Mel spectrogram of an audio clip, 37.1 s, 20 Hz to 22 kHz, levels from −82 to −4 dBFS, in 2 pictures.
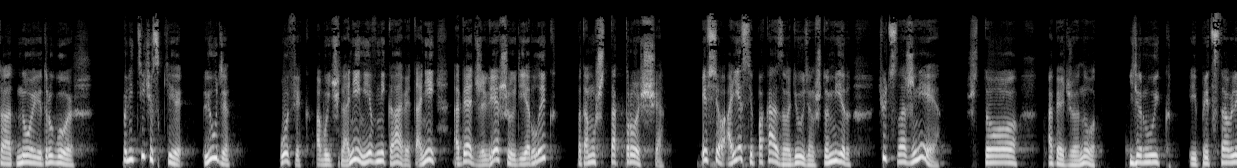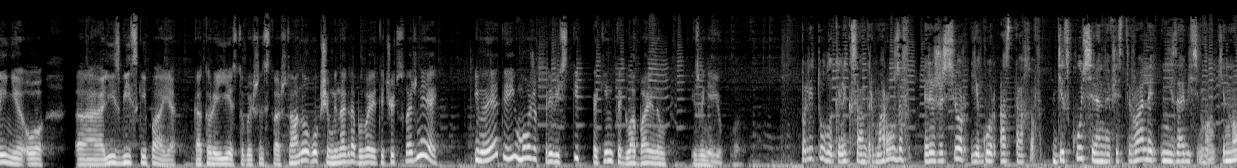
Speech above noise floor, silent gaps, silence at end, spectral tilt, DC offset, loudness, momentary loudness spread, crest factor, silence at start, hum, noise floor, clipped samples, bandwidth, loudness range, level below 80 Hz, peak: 64 dB; none; 0 s; -6 dB/octave; under 0.1%; -19 LUFS; 10 LU; 12 dB; 0 s; none; -83 dBFS; under 0.1%; 15 kHz; 3 LU; -42 dBFS; -6 dBFS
